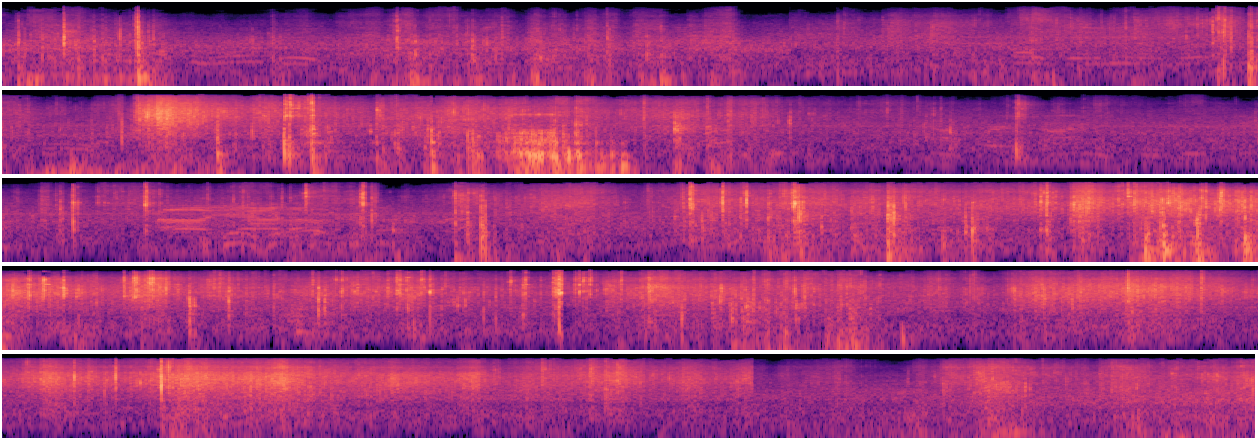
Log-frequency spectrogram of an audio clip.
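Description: Leaves and branches rustling and brushing against a tree climber's helmet, with irregular knocks and clatter of climbing gear as he moves through the canopy; the handling is busiest in the middle of the stretch.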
